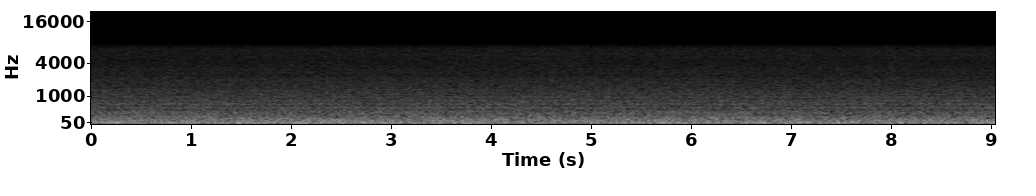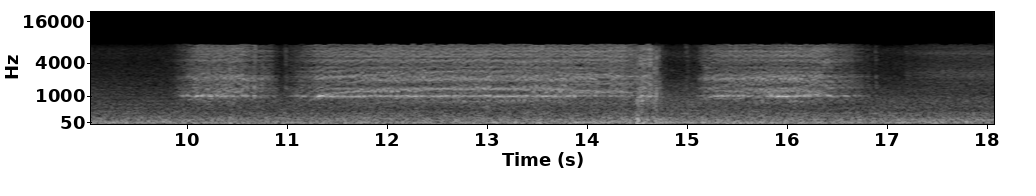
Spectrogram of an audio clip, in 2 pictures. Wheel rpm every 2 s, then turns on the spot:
0, 0, 0, 0, 10, 90, 160, 110, 30.
none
